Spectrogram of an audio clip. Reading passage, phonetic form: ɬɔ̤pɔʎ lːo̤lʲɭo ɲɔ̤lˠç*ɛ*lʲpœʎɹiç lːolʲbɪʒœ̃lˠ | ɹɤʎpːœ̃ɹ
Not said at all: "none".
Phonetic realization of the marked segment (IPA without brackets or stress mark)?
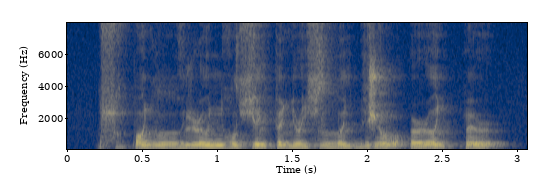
ɨ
